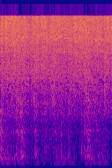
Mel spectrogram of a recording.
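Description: Onions and tamarind sautéing in a pan give a steady, close sizzle and frying hiss, with faint stirring scrapes running through it and no talk.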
